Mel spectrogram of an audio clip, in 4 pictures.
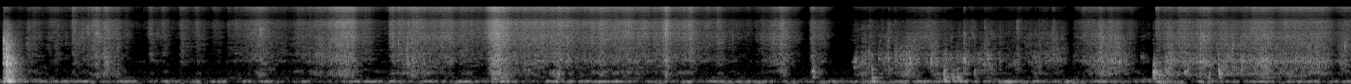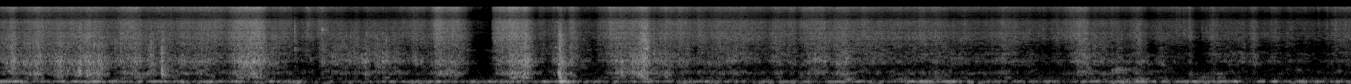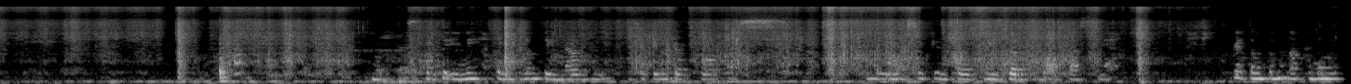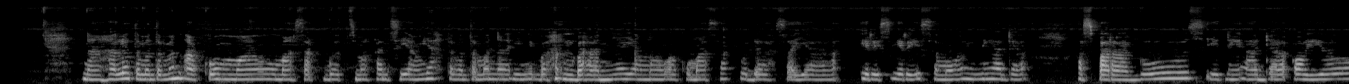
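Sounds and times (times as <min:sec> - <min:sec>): plastic bags rustling: 0:00.0 - 0:39.2.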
